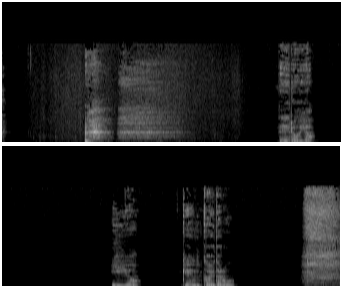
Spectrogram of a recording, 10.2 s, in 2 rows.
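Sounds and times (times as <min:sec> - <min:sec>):
tired person yawning: 0:01.2 - 0:01.7
speech: 0:04.2 - 0:04.8, 0:06.8 - 0:07.2, 0:07.8 - 0:08.6.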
